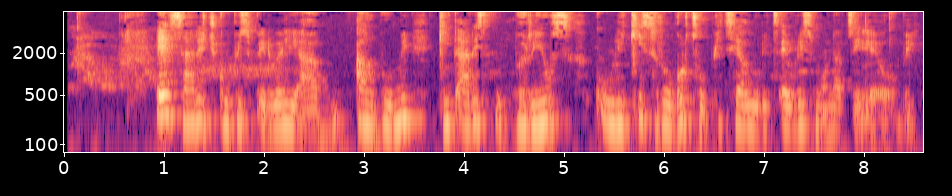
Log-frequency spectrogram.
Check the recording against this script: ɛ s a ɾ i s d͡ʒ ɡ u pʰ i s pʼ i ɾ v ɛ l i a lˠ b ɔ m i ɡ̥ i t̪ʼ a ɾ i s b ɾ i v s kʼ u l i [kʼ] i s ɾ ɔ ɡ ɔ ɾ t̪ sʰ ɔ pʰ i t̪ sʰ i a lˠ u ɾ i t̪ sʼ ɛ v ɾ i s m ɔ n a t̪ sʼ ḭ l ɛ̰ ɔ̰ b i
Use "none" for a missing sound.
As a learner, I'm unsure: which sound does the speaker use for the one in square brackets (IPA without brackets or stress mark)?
kʼ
